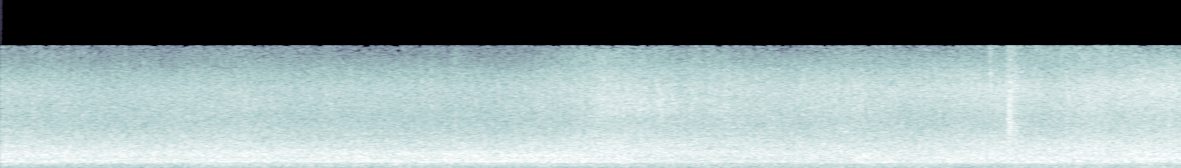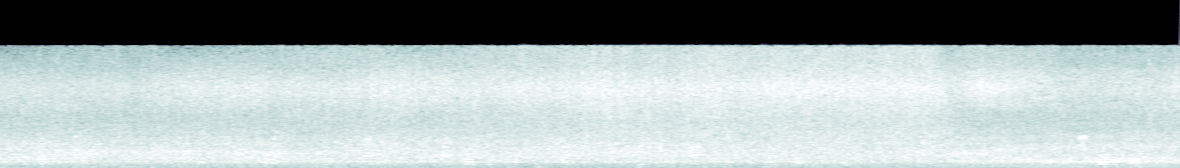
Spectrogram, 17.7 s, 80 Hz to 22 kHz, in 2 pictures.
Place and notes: {"title": "stuttgart, kulturmeile", "date": "2011-08-15 11:30:00", "description": "Soundwalk from one museum (HdG) to the other museum beneath (Staatsgalerie) and back.", "latitude": "48.78", "longitude": "9.19", "altitude": "247", "timezone": "Europe/Berlin"}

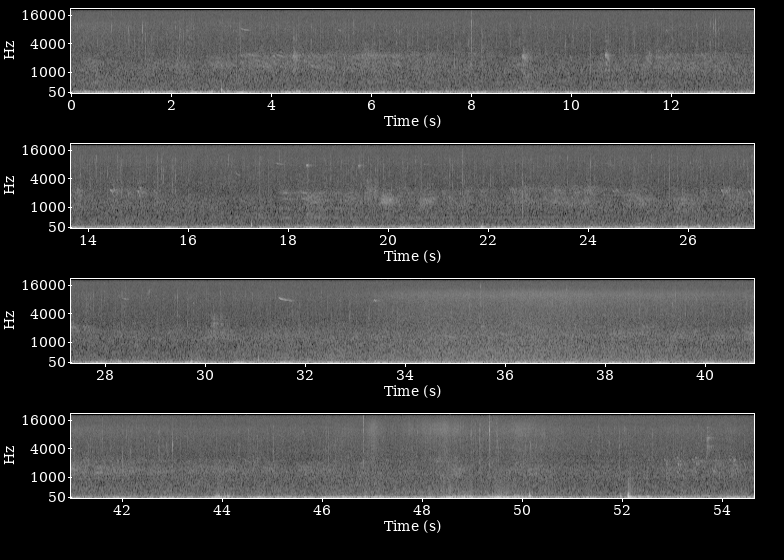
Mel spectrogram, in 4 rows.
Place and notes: {"title": "Srem, small park near the Warta river - ambience in the museum backyard", "date": "2011-12-24 13:37:00", "latitude": "52.09", "longitude": "17.02", "altitude": "72", "timezone": "Europe/Warsaw"}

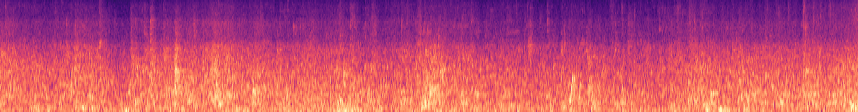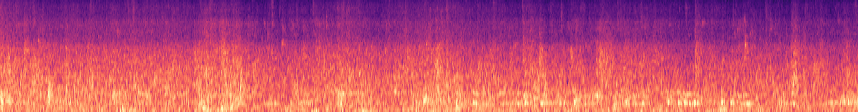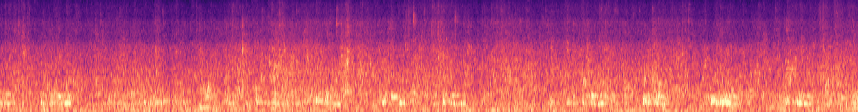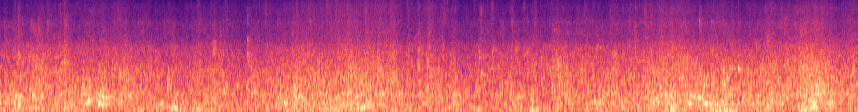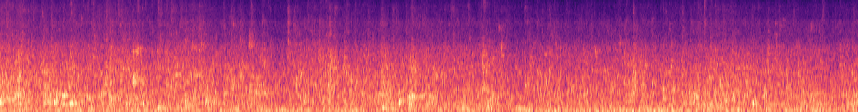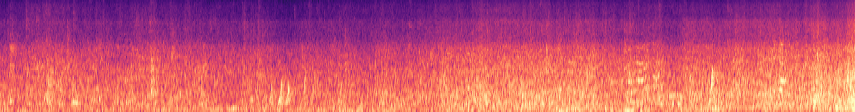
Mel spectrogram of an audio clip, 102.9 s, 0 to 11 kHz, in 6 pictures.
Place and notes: {"title": "Chrysopighi, Sifnos, Greece - Chrysopighi - under the bridge", "date": "2015-08-06 18:49:00", "description": "recorded under the bridge that joins the two sections of Chrysopighi monastery on Sifnos. a narrow gash in the rocks, creating a reverberant space. waves, pigeons. AT8022 / Tascam DR40", "latitude": "36.94", "longitude": "24.75", "altitude": "4", "timezone": "Europe/Athens"}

